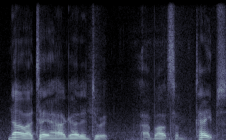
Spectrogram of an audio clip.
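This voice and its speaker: A man's dark, mellow voice, fairly low in pitch, at a moderate pace. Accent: West Tennessee. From US South. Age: 80s+. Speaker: retired lawyer. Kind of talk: oral history interview.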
